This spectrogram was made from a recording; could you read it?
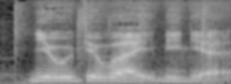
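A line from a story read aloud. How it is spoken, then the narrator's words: Woman's plaintive moan. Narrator (Russian): жалобно простонала женщина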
